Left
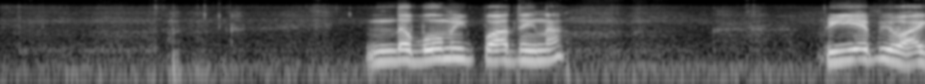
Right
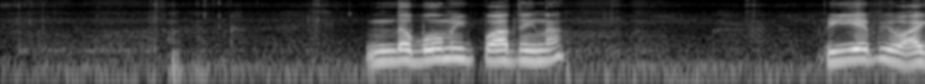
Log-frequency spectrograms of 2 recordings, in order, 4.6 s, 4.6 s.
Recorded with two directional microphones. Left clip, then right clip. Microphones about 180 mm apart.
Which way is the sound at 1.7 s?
10° right (ahead or behind).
